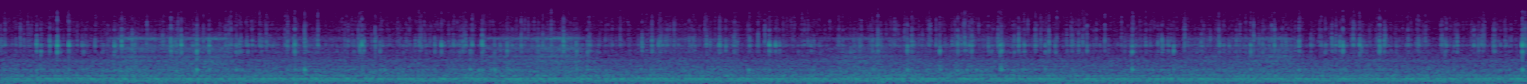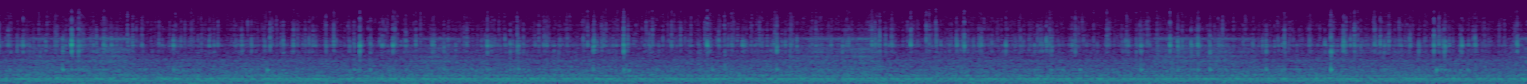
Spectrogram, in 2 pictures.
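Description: Faint underwater sound picked up by a submerged GoPro: a steady low hum with scattered small clicks and crackles.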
